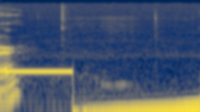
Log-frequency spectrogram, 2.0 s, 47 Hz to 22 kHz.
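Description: A Max MSP sine oscillator plays a steady 440 Hz sine tone through the speakers. It cuts off with a click a little under a second in as the frequency number is changed, and a much lower sine tone, a deep hum, swells up about a second in.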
